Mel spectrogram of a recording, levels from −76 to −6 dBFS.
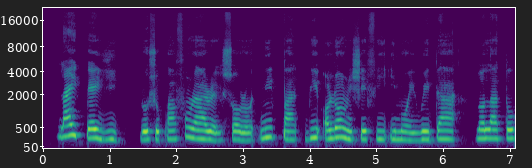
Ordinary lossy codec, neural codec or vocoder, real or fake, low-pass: none; autoencoder, 48 kHz, 128 numbers a frame, DAC-VAE, trained on Japanese speech; fake; 19.8 kHz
